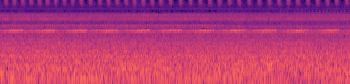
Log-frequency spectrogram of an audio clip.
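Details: Evening cricket chorus beside a deck with decoration lights: bright, high chirps pulse steadily around twice a second above a smooth wash of background noise.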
